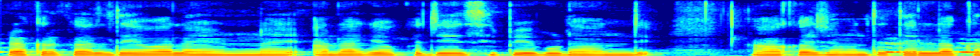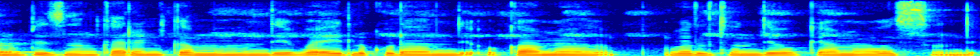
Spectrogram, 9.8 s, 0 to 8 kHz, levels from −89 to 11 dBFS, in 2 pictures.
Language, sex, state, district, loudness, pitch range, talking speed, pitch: Telugu, female, Andhra Pradesh, Sri Satya Sai, -15 LUFS, 215-230 Hz, 130 wpm, 220 Hz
